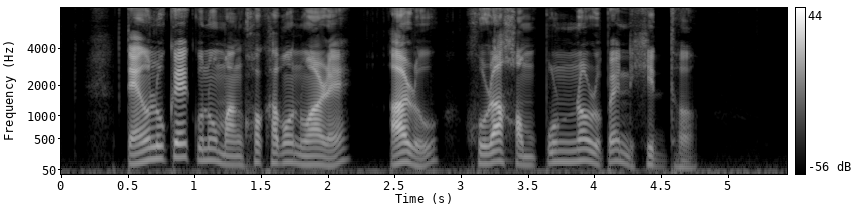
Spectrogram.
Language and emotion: Assamese, neutral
